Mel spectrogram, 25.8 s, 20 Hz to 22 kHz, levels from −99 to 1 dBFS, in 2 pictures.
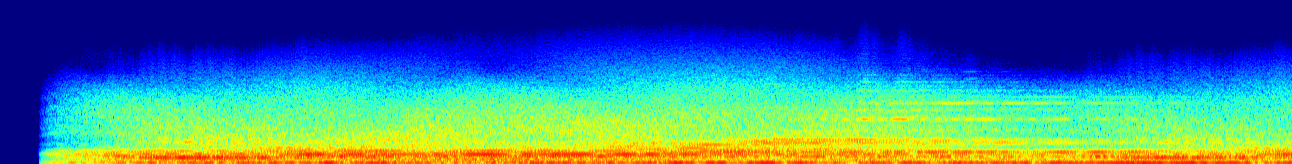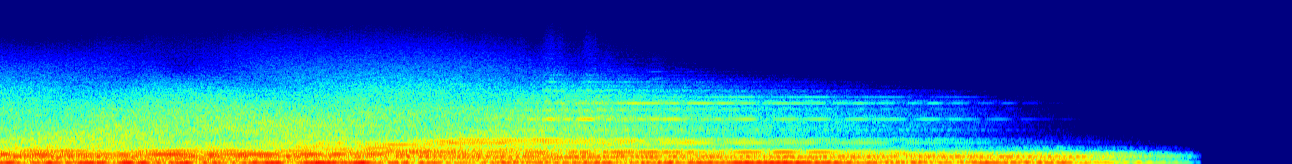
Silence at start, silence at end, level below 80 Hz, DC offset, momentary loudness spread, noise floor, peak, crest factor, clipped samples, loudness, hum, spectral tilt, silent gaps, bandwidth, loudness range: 0.45 s; 1.4 s; -22 dBFS; under 0.1%; 9 LU; -47 dBFS; -4 dBFS; 14 dB; under 0.1%; -19 LUFS; none; -12 dB/octave; none; 3.2 kHz; 6 LU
